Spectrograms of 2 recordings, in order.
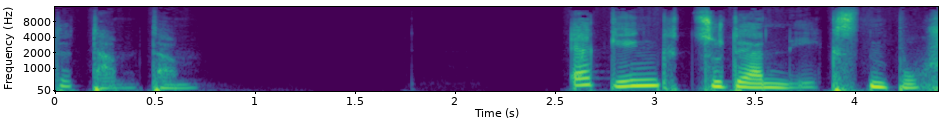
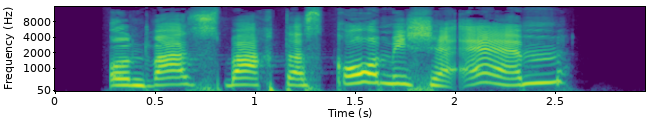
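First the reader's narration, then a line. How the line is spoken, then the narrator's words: Loud question. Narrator (German): fragte ganz laut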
